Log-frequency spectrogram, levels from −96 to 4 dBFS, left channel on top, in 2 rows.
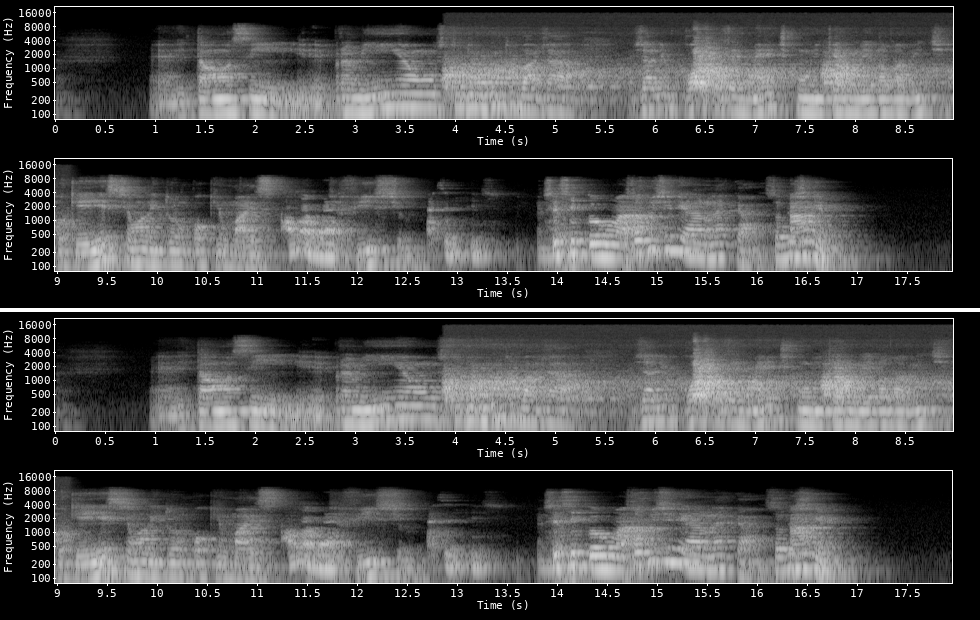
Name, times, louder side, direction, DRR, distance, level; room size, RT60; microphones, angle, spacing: voice 1, 0.9-11.2 11.7-12.6 13.8-14.2 14.7-16.7, left 1 dB, 20° left, -5 dB, 1.0 m, -26 dB
sound 1, 3.9-9.1, right 1 dB, 15° right, 0.8 m, -25 dB
voice 2, 11.2-11.8 12.7-13.3 13.9-15.0 16.3-16.6, left 1 dB, 40° left, 1 dB, 1.4 m, -24 dB
17.5 x 6.3 x 2.2 m, 0.76 s
head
